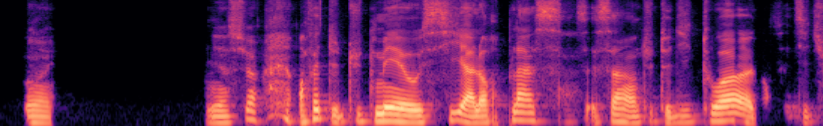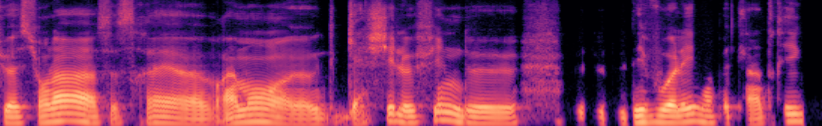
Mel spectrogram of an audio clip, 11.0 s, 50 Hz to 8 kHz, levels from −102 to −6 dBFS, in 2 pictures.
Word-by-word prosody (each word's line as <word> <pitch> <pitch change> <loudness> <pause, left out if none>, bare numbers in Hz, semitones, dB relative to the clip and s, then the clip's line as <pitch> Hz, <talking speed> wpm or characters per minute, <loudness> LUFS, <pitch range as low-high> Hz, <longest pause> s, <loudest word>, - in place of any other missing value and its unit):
Ouais. 105 -1 -1 1.0
Bien 105 0 0
sûr, 125 +9 -5 0.2
en - - -1
fait, 170 - +1
heu, 110 - -3
tu 120 +2 -10
te 125 - 0
mets 125 -2 +9
aussi 110 +5 +2
à 105 - +7
leur 105 -2 +2
place, 135 -2 -1
c'est - - -10
ça, 120 +2 +1
hein? 100 - 0
Tu - - -15
te - - -7
dis 110 +3 -7
toi, 130 +2 +5
dans - - -20
cette - - -21
situation-là, 110 +5 +2
heu, - - -3
ce 100 - -9
serait 95 -4 -2
vraiment, 110 +3 0
heu, 85 +1 -3
gâcher 130 - -4
le 105 -4 0
film 130 +5 -2
de, 95 -3 -1 0.4
de - - -10
de - - -11
dévoiler 110 +2 +3
en 105 -2 -4
fait 100 -1 -11
l'intrigue. 100 +9 -4
110 Hz, 210 wpm, -22 LUFS, 100-125 Hz, 1.0 s, mets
